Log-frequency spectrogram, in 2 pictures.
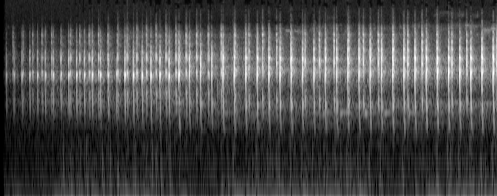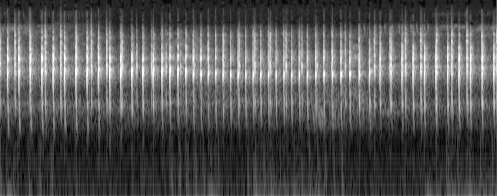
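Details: White stork (Ciconia ciconia), bill clattering.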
